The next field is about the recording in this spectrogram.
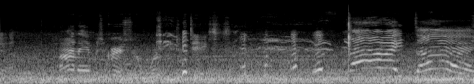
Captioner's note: both laugh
